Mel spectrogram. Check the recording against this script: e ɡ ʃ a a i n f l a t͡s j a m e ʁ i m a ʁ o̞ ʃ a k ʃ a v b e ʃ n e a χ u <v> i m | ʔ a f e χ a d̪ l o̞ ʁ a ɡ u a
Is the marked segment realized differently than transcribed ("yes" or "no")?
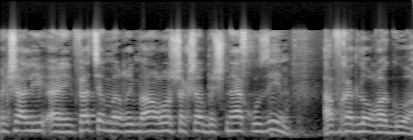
yes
